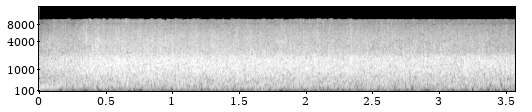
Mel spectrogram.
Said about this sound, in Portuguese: Aplauda o Senhor, Ele é digno.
